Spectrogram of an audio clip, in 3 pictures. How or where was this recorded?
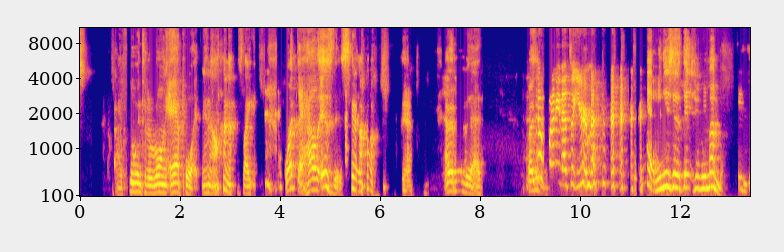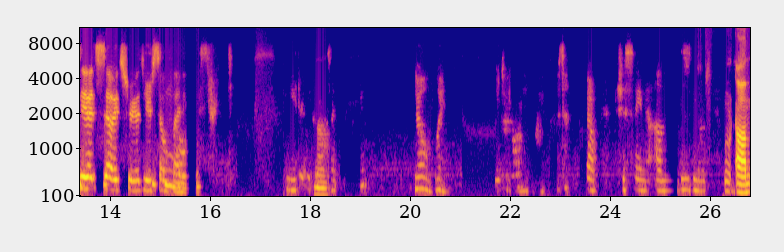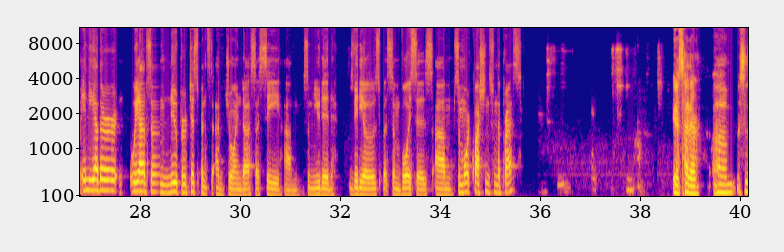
video call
